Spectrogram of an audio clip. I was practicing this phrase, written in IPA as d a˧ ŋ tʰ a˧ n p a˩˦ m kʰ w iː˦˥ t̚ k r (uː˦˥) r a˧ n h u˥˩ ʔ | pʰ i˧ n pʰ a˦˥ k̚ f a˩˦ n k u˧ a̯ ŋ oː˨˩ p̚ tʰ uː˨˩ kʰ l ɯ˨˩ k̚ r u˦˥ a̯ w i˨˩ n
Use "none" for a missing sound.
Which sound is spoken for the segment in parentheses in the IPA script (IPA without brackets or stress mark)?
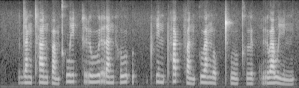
uː˦˥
